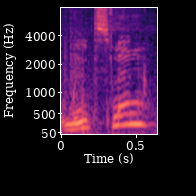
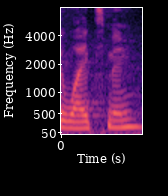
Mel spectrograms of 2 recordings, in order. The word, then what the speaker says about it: Weitzman: Oh, Stuart Weitzman? Is that how you say it? Weitzman? I say Weitzman.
